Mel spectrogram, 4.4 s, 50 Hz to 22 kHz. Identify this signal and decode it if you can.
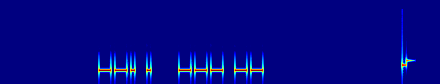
Morse code, heard as a keyed tone, about 30 wpm, 700 Hz. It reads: GE OM
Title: Common QSO Phrases 30wpm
